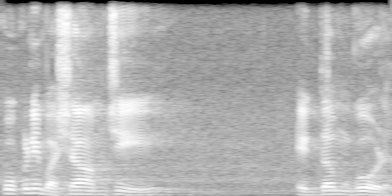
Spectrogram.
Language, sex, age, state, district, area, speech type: Goan Konkani, male, 45-60, Goa, Bardez, rural, spontaneous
